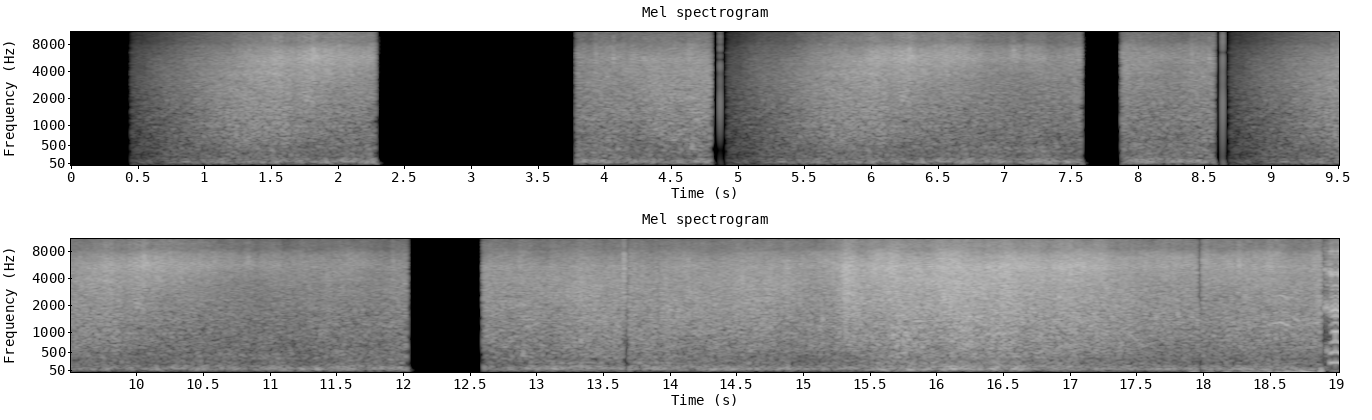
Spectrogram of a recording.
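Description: Ocean waves batter a rocky coastline in a steady, roaring wash of surf with wind noise, broken by several abrupt silent gaps before the rush resumes louder and continuous.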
